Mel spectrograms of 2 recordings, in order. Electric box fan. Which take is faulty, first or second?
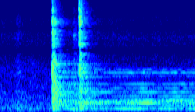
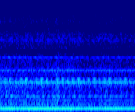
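first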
